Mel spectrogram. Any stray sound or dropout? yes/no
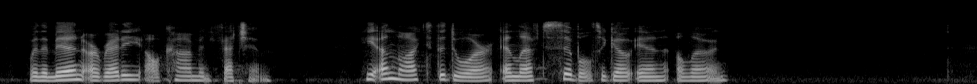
no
